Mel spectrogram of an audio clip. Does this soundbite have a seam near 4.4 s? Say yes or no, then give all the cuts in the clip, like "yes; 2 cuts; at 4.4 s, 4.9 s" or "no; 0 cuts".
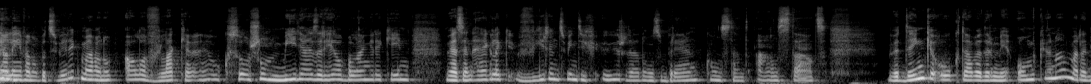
no; 0 cuts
